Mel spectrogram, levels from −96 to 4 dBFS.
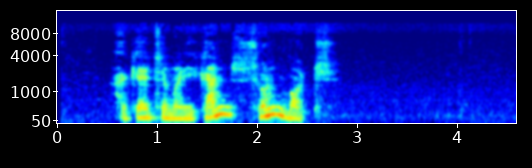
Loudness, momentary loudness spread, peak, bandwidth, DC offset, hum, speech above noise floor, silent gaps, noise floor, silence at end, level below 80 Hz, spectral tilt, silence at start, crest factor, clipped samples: -29 LUFS; 17 LU; -12 dBFS; 11 kHz; under 0.1%; none; 43 dB; none; -71 dBFS; 1.9 s; -62 dBFS; -8 dB/octave; 0.6 s; 18 dB; under 0.1%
